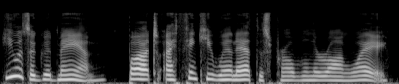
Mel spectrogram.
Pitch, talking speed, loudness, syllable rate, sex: 215 Hz, 240 wpm, -17 LUFS, 4.7 syllables/s, female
